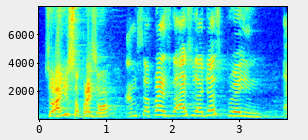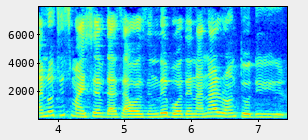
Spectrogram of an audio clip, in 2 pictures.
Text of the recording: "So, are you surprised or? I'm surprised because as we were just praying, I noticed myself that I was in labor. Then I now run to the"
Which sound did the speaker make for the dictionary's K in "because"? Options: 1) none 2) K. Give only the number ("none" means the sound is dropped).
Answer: 1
